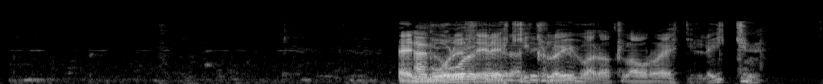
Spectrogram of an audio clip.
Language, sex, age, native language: Icelandic, male, 18-19, Icelandic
